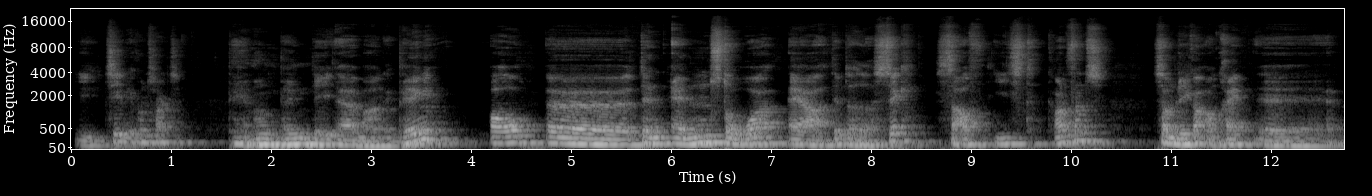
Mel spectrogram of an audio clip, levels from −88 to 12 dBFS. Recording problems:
off-mic speech; far
room echo; slight; dies away in 0.5 s

